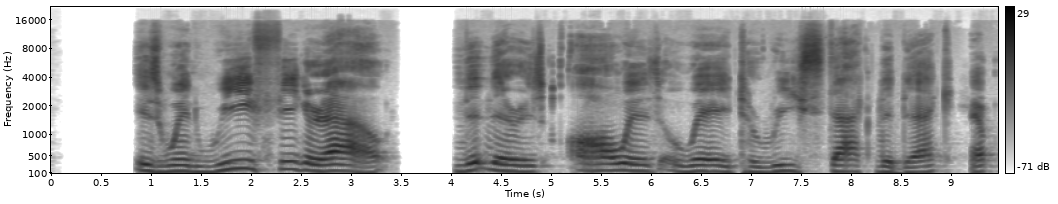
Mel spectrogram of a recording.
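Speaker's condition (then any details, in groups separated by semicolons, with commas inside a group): Cerebral palsy; from birth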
